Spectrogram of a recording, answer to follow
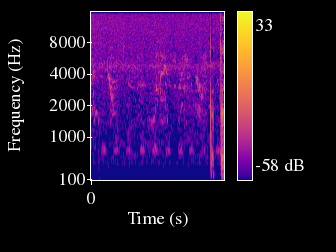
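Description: Near silence with faint distant bird calls, including a quick run of evenly spaced low notes.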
